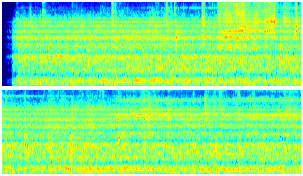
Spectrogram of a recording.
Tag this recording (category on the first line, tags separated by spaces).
Sound effects > Vehicles
tram vehicle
